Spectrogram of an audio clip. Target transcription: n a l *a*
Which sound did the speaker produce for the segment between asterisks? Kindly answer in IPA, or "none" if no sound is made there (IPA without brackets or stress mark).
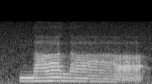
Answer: aː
